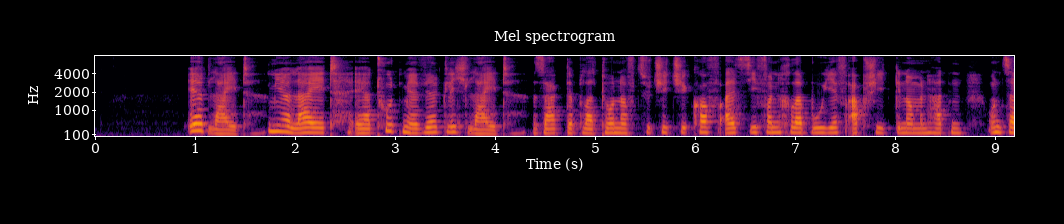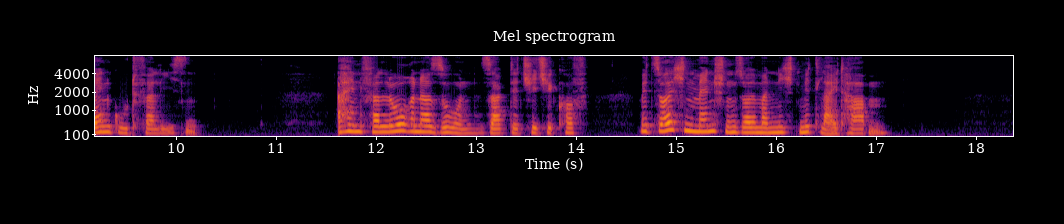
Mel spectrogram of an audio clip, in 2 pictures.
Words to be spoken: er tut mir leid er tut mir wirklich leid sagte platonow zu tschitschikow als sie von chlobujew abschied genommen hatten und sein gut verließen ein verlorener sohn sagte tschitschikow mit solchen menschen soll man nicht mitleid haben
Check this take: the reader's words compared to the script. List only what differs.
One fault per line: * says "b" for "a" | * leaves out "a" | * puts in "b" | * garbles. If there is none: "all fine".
* says "leid" for "tut"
